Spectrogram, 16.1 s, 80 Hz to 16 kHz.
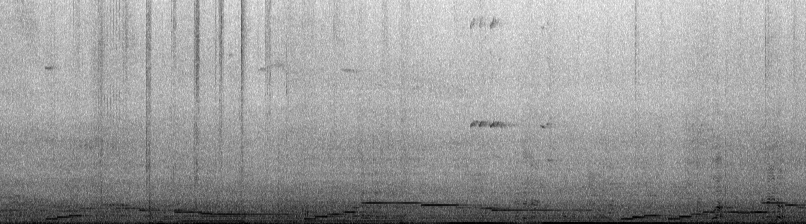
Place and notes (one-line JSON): {"title": "Yanchengpu, Kaohsiung - Garbage truck arrived", "date": "2012-04-05 17:09:00", "description": "Garbage truck arrival broadcast music, Sony PCM D50", "latitude": "22.63", "longitude": "120.28", "altitude": "16", "timezone": "Asia/Taipei"}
